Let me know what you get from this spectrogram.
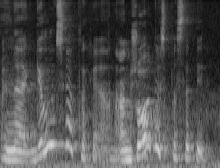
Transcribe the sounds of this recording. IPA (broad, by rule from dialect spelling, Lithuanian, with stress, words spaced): nʲɛˈɡʲiːlˠʊs jiɛ toːˈkʲiɛ ɐnt ˈʒoːlʲeːsʲ pɐstɐˈtʲiːtʲ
